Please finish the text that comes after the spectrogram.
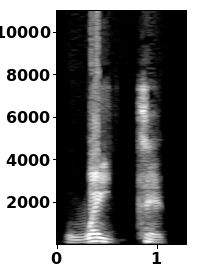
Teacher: Id, porque termina en un sonido T.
